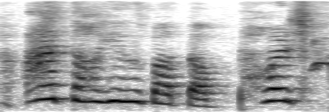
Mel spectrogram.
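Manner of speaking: high, loud, quick outburst; animated disbelief. Real, not acted. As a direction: burst out high and fast, about to laugh. Cracking up at her own reaction.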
